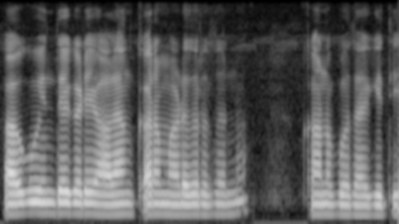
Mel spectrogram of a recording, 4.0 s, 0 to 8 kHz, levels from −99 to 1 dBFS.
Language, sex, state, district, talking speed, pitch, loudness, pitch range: Kannada, male, Karnataka, Koppal, 75 wpm, 135 Hz, -19 LUFS, 135-145 Hz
